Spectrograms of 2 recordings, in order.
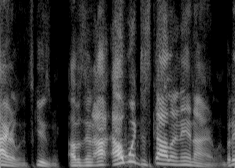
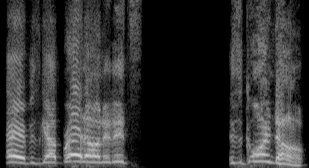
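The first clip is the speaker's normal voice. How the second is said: louder and higher; shout; 6 semitones higher, 5 dB louder than usual. Real, not acted. Defending the corn dog, shouting higher. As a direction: yell it as a defense.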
